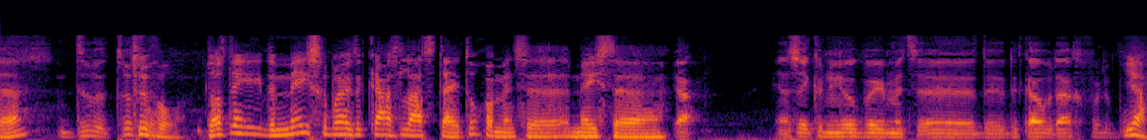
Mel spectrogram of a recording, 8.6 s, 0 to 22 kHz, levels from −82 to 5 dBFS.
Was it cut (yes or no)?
no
